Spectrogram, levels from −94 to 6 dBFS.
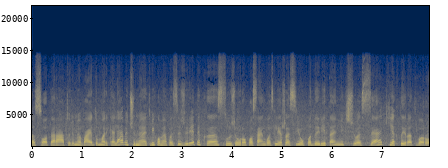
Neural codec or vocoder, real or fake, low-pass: none; real; 14.4 kHz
